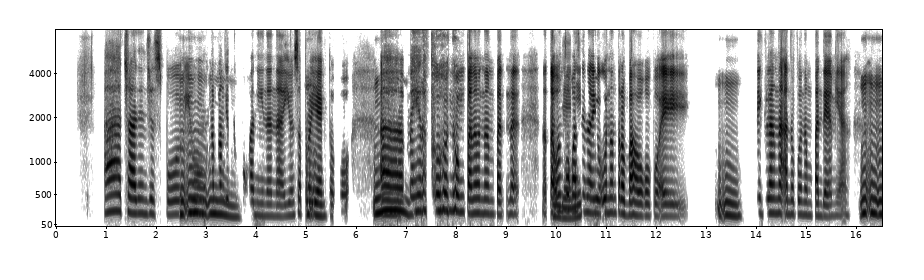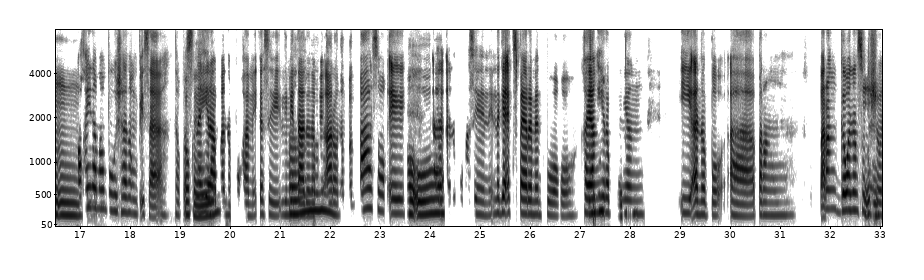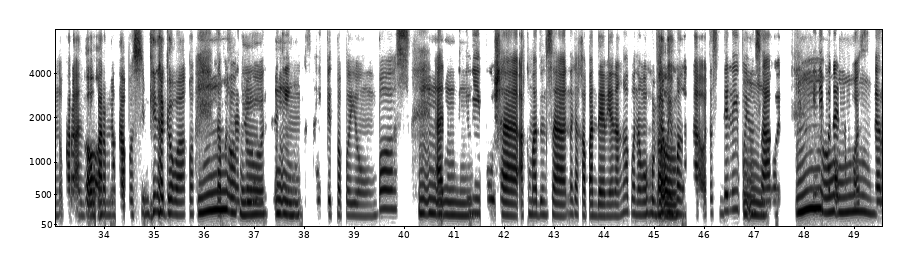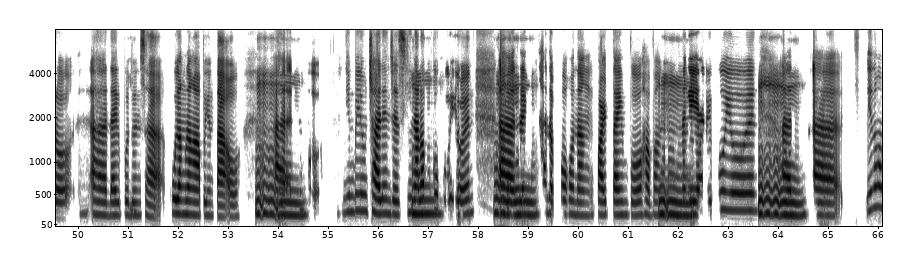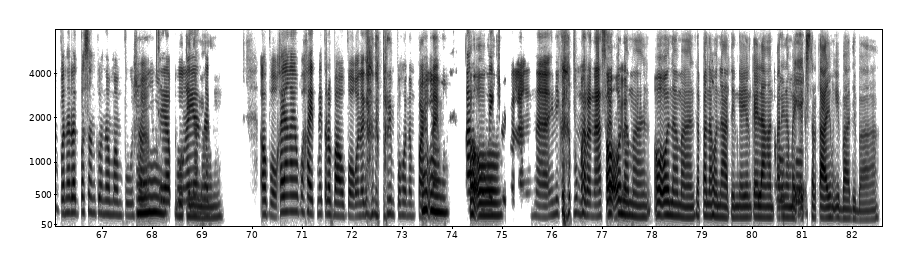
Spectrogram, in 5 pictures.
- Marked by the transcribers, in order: static; other background noise; distorted speech; laughing while speaking: "ginagawa ko"; laughing while speaking: "namomroblema 'yung mga tao"; laughing while speaking: "naghahanap pa rin po ako ng part-time"; laughing while speaking: "hindi ko na po"
- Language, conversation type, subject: Filipino, unstructured, Paano mo hinahanap ang trabahong talagang angkop para sa iyo?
